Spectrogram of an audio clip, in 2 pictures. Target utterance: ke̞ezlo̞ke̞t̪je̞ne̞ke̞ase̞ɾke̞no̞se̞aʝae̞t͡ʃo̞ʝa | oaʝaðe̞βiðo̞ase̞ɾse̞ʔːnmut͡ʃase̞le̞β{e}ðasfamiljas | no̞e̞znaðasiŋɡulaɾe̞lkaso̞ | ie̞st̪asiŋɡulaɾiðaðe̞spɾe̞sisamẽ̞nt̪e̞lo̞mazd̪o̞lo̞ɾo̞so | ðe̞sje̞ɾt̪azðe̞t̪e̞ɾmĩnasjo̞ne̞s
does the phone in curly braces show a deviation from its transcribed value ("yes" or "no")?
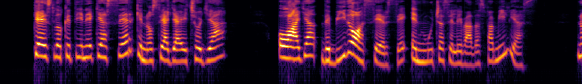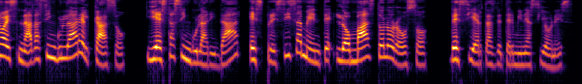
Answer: yes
